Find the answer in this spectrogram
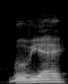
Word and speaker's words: Bouvier: who might also be curious how do you pronounce a gar sells last name Bouvier got it that's how you say it okay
